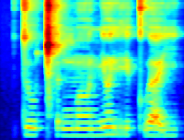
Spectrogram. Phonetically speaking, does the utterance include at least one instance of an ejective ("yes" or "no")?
yes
